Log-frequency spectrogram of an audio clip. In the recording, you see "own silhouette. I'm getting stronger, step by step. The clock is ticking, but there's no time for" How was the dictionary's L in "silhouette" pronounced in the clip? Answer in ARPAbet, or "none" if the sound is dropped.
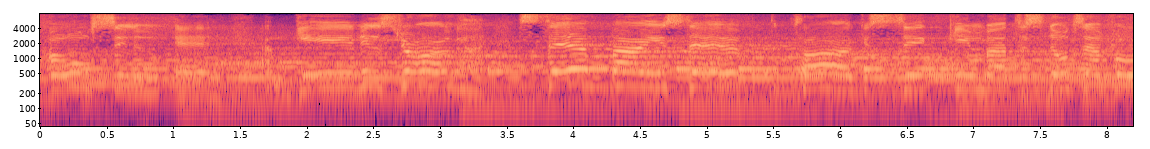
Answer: none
